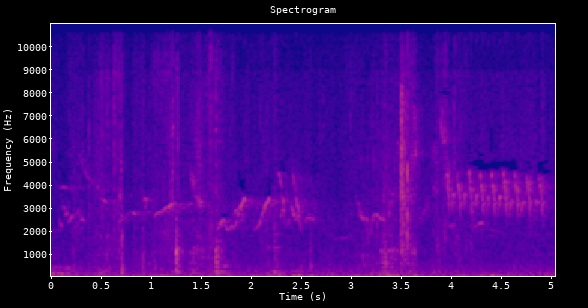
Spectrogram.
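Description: Small songbirds chirping, with a fast trill lasting about a second near the end, over a few scattered faint clicks and rustles.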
